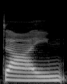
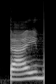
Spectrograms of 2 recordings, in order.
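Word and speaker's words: time: टाइम है तो एम तक ही उच्चारण हो रहा है, टाइमी नहीं पढ़ते हैं।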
